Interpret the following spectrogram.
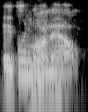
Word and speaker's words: Lonnell: What should I pronounce? Is it? It's Lonnell.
